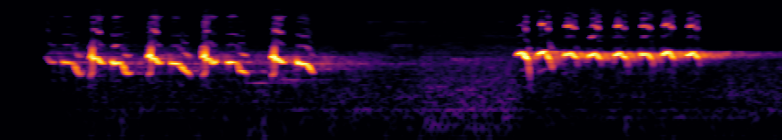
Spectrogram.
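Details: Sooty-headed bulbul at night, recorded as therapy to lift the fighting spirit of caged trucukan; two bursts of quick, sharply dropping chirps, about six notes each, separated by a brief hush over faint background hiss.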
